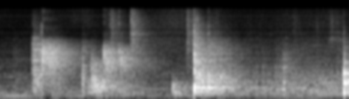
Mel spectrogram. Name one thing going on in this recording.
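Pool balls clack together on the table.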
